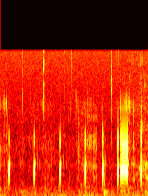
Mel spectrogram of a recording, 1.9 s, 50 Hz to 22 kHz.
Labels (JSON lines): {"label": "biophony, knock croak", "recorder": "SoundTrap 300"}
